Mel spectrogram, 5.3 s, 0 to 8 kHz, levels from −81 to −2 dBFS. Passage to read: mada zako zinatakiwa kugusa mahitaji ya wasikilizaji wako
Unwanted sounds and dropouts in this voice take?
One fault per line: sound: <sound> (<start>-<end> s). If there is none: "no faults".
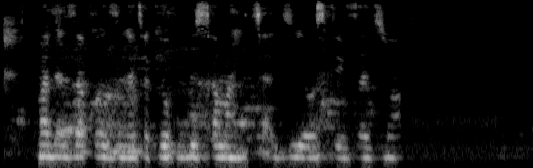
no faults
